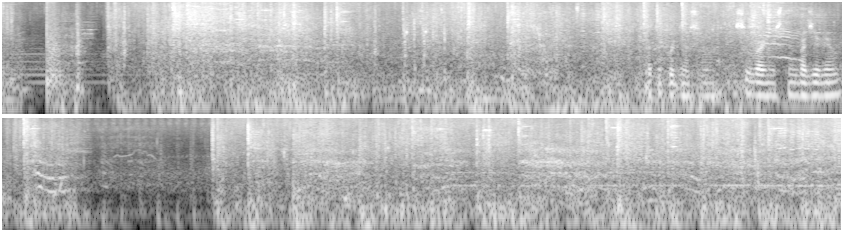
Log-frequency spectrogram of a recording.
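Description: Game spells whoosh and crackle in fast bursts.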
